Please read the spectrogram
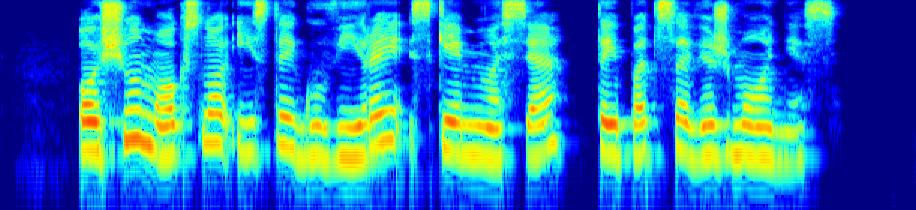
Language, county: Lithuanian, Marijampolė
